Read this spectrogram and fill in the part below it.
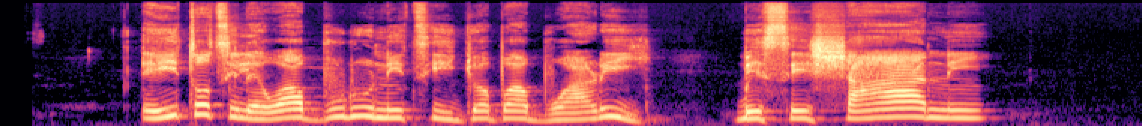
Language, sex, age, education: Yoruba, female, 30-45, tertiary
